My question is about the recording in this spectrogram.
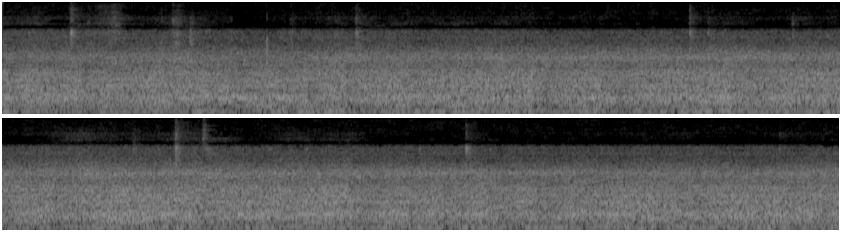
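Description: Steady road noise of a car cruising at motorway speed: tyre noise and engine hum, even and unbroken.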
